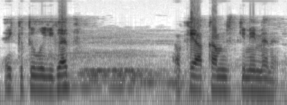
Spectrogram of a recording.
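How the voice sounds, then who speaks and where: This gaming channel host gives casual commentary on a horror game playthrough, his medium-pitched voice gravelly and a little hoarse from allergies. He speaks at a normal pace with flat delivery, cracking jokes, talking back to the game, and gasping at the scares. The dull lo-fi audio has game music playing in the background.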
